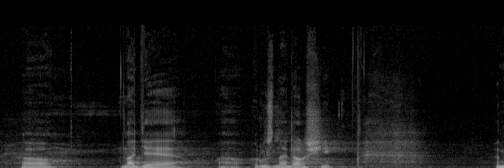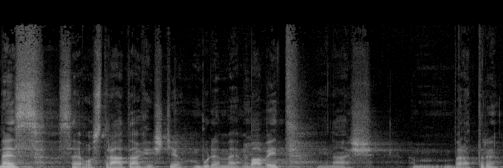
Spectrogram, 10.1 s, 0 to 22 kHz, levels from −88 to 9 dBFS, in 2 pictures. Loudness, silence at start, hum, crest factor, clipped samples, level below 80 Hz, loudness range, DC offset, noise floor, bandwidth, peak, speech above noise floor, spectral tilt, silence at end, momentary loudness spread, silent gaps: -32 LUFS; 0.2 s; none; 26 dB; under 0.1%; -74 dBFS; 7 LU; under 0.1%; -66 dBFS; 19 kHz; -6 dBFS; 34 dB; -4 dB/octave; 0 s; 19 LU; none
